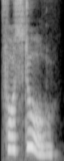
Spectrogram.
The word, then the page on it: forestall: British English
